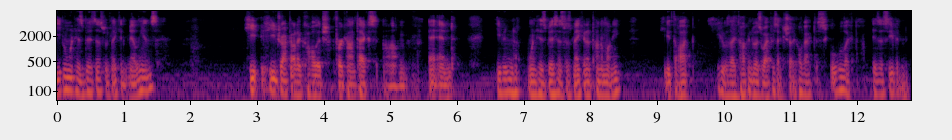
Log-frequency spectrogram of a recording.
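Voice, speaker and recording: The quiet, somewhat breathy voice moves at a fairly quick pace with ordinary pitch variation. Long, frequent pauses break it up. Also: man. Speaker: entrepreneur vlogger. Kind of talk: casual vlog monologue. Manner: quiet, kept down.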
